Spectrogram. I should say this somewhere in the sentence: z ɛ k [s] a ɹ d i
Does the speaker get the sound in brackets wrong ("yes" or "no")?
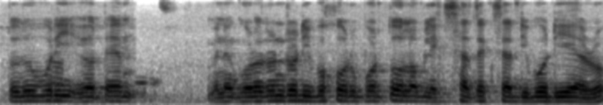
no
